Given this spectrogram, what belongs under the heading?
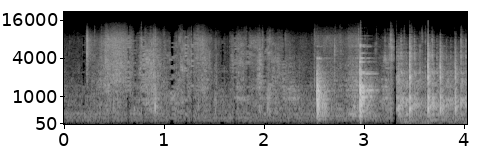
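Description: Salt, chili powder, coriander and cumin powder and garam masala being stirred into chicken in a pan for butter chicken: a spoon scrapes and clinks against the pan, with a light sizzle and sharper knocks toward the end.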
